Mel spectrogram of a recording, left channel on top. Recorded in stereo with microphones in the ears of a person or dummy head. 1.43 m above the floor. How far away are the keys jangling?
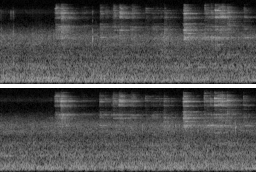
About 1.4 m.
